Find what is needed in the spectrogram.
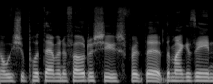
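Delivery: plain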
